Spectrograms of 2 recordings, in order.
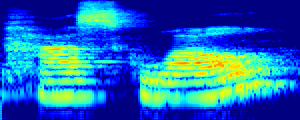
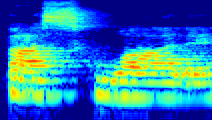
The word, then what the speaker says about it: Pasquale: oh it's gentle gentle some other names that might be difficult our bus Quad Squad maybe we would have said Pasquale Pasquale they you put that egg at them you see when we see an e like the same thing with Dante we put an A at the end but yes it's bus squad so that qu makes a quo which shouldn't be too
